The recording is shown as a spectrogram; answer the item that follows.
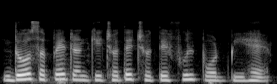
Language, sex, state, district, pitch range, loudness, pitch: Hindi, female, Arunachal Pradesh, Lower Dibang Valley, 185-225 Hz, -17 LUFS, 200 Hz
